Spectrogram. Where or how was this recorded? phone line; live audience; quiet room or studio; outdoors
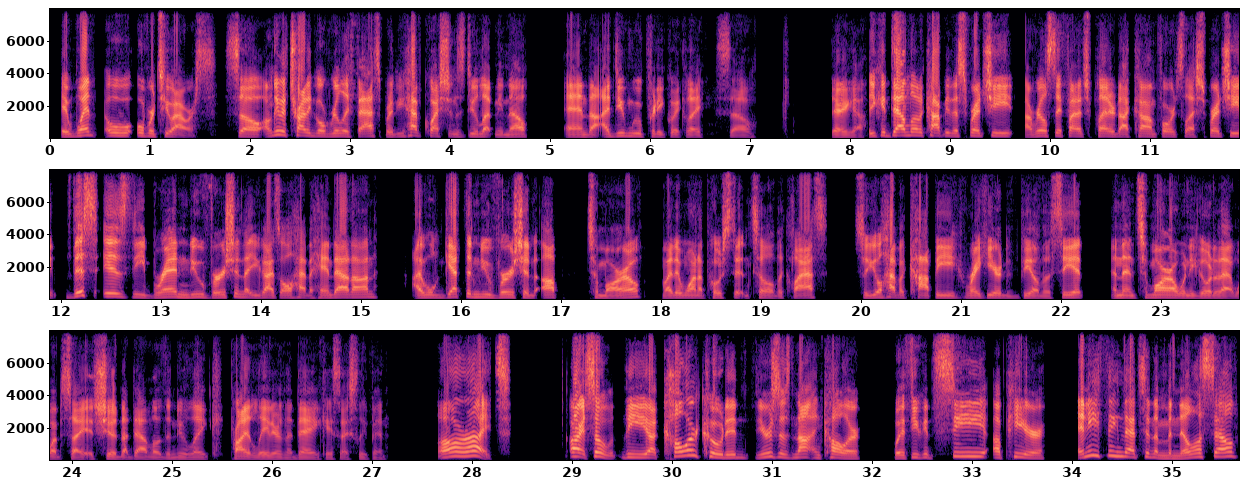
live audience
